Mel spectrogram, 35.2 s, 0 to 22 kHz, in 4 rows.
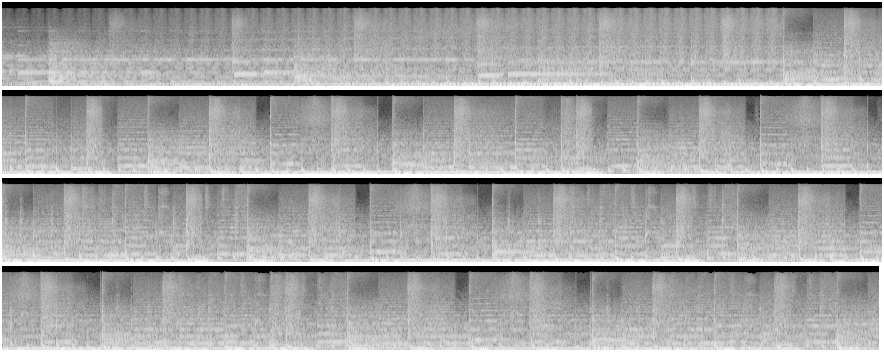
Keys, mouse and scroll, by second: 0.3 scroll up 1, 0.6 ctrl+click, 1.0 click, 2.0 alt+click, 2.8 click, 3.8 ctrl+click, 4.6 click, 4.8 double click, 5.9-6.3 scroll up 1, 6.7 F4, 8.1 F9, 9.5 click, 9.9 scroll down 1, 10.1 scroll up 1, 11.4 click, 12.0 click, 12.6 Page_Down, 13.4 click, 14.3 click, 14.9 click, 15.8 F4, 16.9 F9, 17.6 Page_Down, 20.6 ctrl+l, 21.2 click, 22.3 ctrl+o, 22.4 scroll down 1, 23.5 click, 26.3 F4, 26.8 click, 27.5 ctrl+o, 28.5 click, 28.7 double click, 29.9 F9, 30.9 click, 31.6 ctrl+o, 32.9-33.6 scroll up 1, 34.4 click.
